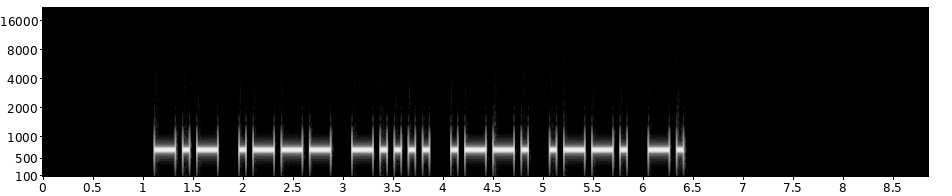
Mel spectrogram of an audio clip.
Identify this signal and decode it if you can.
Morse code, heard as a keyed tone, about 17 wpm, 700 Hz. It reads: KJ6PPN
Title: USA Call Signs - 6 Characters - Repeated 2x - 17wpm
